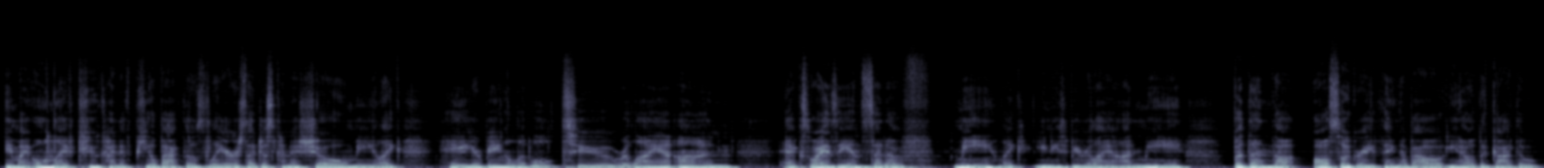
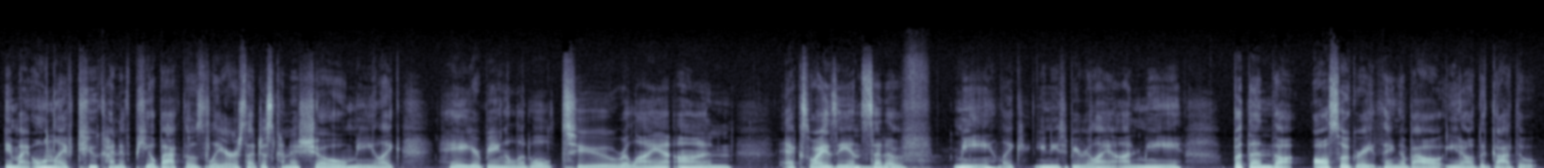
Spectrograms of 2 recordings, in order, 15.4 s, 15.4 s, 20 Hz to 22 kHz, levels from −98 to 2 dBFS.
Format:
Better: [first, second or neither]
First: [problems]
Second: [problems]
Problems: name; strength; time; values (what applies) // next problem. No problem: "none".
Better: second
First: room echo; very slight; dies away in 0.3 s // off-mic speech; far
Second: none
